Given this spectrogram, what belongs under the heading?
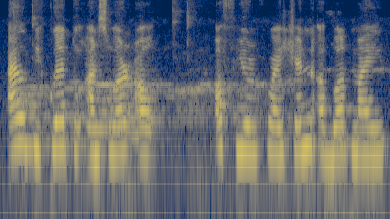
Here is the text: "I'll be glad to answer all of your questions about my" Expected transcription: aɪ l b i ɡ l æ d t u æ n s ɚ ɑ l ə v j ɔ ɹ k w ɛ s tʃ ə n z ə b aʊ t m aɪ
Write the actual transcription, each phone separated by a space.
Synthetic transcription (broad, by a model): aɪ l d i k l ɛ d t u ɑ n s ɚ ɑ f j ɔ ɹ k w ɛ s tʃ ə n ə b aʊ t m aɪ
